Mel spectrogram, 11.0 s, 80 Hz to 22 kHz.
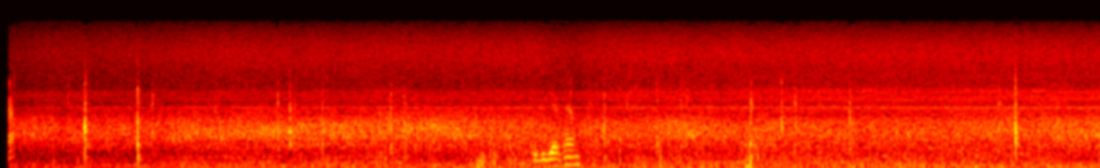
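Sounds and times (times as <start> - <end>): wind noise on microphone: 0.1 - 11.0.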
